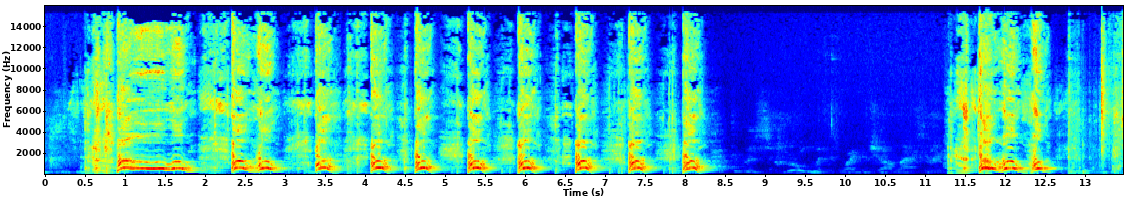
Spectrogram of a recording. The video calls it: Lucky The Beagle Barks (ORIGINAL)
